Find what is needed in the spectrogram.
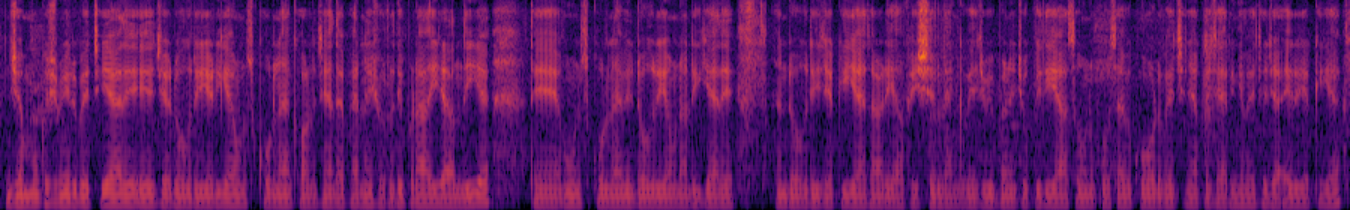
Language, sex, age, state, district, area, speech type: Dogri, male, 18-30, Jammu and Kashmir, Udhampur, rural, spontaneous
